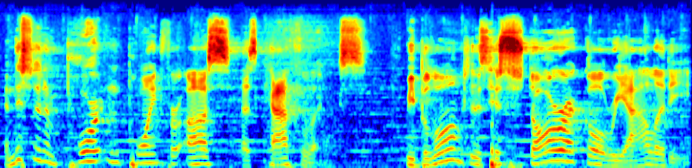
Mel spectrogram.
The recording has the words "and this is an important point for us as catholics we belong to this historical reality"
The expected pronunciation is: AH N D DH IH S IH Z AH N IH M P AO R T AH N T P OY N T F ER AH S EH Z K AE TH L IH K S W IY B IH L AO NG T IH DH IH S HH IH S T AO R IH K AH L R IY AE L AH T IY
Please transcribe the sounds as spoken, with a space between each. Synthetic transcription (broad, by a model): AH N DH IH S IH Z N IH M P AO R T N P OY N T F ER AH S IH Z K AE TH L IH K S W IY B IH L AO NG T IH DH IH S HH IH S T AO R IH K L R IY AE L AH T IY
